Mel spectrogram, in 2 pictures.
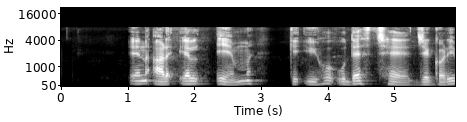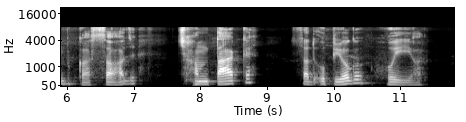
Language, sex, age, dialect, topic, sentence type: Maithili, female, 18-24, Eastern / Thethi, banking, statement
